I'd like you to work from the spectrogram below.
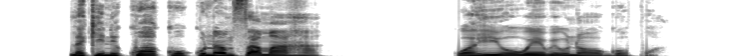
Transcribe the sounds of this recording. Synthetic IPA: lakinikwakukunam̩samaɦa̰ | kwahijɔwɛwɛunaɔɠɔ̰pwa

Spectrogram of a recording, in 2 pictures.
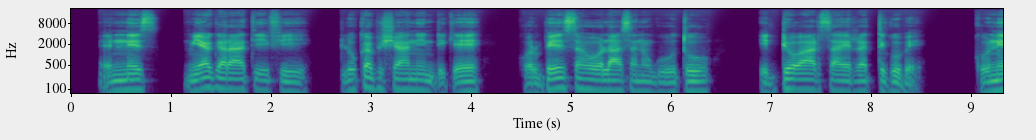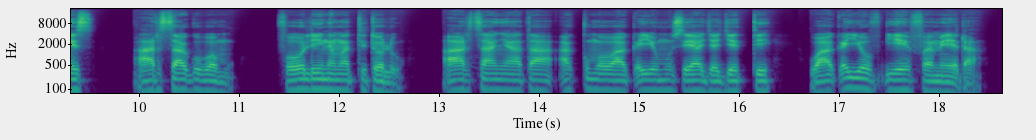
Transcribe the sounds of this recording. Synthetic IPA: ʔɪ̰nːɪs | mɪʔɐɡɐɾaːt̪iːfɪ | lʊkɐbɪʃaːnɪnᶑɪkʼe̞ː | kɔɾbe̞ːsːɐho̞ːlaːsɐnɐɡuːt̪uː | ɪd̪ːo̞ːaːɾsaːɪrːɐt̪ːɪɡʊbɛ̰ | kʊnɪs | ʔa̰ːɾsaːɡʊbɐmʊ̥ | fo̞ːliːnɐmɐt̪ːɪt̪ɔlʊ̰ | ʔaːɾsaːɲaːt̪aːʔɐkːʊmɐwaːkʼɐjːɔmʊse̞ːɐd͡ʒɐd͡ʒɛt̪ːɪ | wʔaːkʼɐjːo̞ːfᶑɪje̞ːfːɐme̞ːᶑɐ̰

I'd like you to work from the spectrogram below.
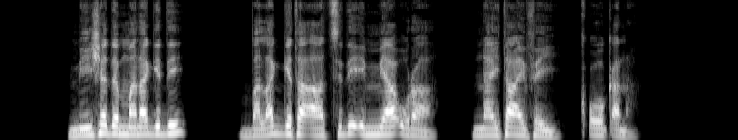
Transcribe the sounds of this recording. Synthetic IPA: miːʃ̬ɛd̪ɛmːɐnɐɡɪd̪ɪ | bɐlɐɡːɛt̪ɐaːt͡sːɪd̪ɪɪmːɪjaːʊɾaː | nɐjt̪ɐːjfɛjkʼoːkʼɐnɐ

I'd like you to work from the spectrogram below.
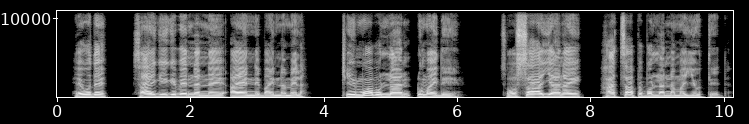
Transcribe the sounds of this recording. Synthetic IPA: hɛwɔd̪ɛ | sɐjɡiːɡɪbɛnːɐnːɛɐjɐjnːɛbɐjnːɐmɛlɐ | t͡ʃʼiːmːʊwaːbɔlːaːnɗʊmɐjd̪ɛeː | t͡sʼo̞ːsːaːɐjːaːnɐj | haːt͡sːaːpːɛbɔlːɐnːɐmɐjːɪʊt̪ːe̞̰ːd̪ːɐ̥

